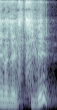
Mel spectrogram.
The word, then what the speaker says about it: Emmanuel Stivet: C'est bien Emmanuel Stivet?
